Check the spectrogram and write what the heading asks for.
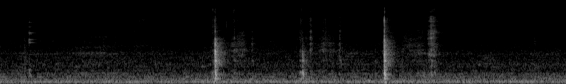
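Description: Kitchen knife cutting raw shrimp on a plastic cutting board: four sharp knocks of the blade on the board about a second apart, from about two seconds in. A low steady hum runs underneath.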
